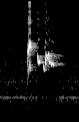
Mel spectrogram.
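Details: Kutilang, the sooty-headed bulbul, singing loudly as a lure for wild bulbuls: a quick three-part phrase, a bright clipped note then two bubbly fluting whistles, with a low background hum.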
